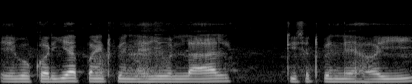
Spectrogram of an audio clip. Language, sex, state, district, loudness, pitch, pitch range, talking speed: Bajjika, male, Bihar, Vaishali, -25 LUFS, 130 Hz, 130-135 Hz, 145 wpm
